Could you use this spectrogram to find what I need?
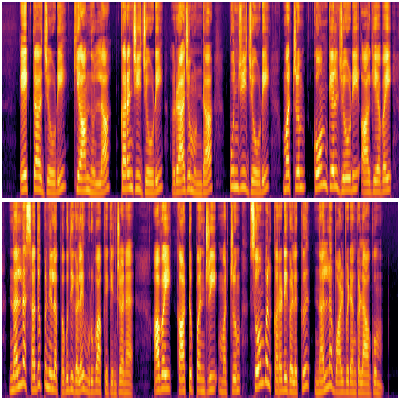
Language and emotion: Tamil, neutral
